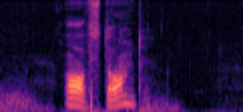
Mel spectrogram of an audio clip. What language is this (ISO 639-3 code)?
swe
